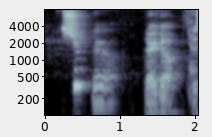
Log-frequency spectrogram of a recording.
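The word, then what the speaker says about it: sølvbryllup: So it's the, and how do you say this in Danish? 25th wedding anniversary? The 25 Schulbryllup. Schulbryllup.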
